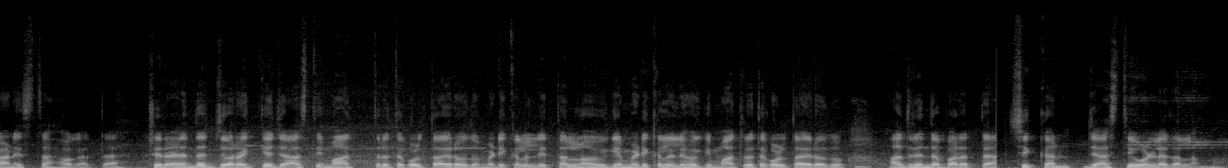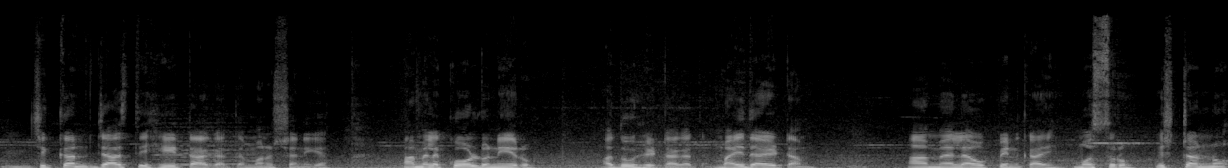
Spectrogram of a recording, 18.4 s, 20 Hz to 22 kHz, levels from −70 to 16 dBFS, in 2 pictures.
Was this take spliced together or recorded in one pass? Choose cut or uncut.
cut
